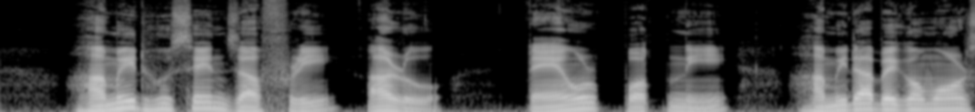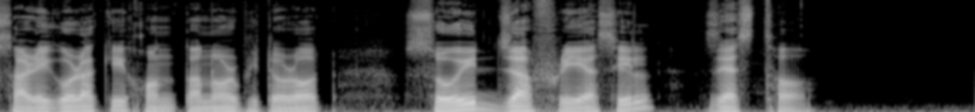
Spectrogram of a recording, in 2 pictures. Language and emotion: Assamese, neutral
